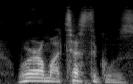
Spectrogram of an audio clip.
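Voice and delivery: put-on angry dog voice. Retelling a cartoon scene where a dog confronts the main characters: imitating an angry dog. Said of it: "And he was just so angry".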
